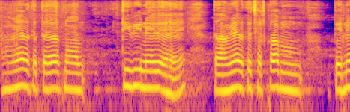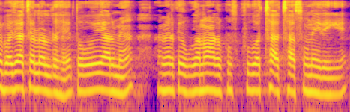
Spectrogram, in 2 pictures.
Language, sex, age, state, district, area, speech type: Maithili, female, 60+, Bihar, Begusarai, urban, spontaneous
